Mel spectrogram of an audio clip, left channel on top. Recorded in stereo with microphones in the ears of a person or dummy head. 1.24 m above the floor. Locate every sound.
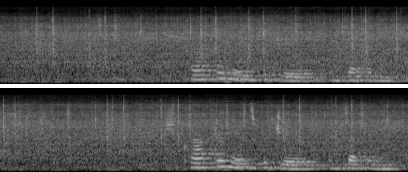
1.7 s a woman speaking: 55° right (ahead or behind), 6.5 m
